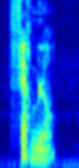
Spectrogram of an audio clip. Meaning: tin, tinplate
- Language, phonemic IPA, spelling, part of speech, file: French, /fɛʁ.blɑ̃/, fer-blanc, noun, Fr-fer-blanc.ogg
